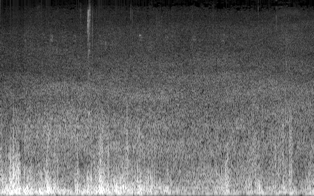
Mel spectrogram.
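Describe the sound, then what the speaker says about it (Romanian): Steady wind buffeting a microphone, a loud rumbling roar with gusty surges throughout, no voices. "bate vântul aici"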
